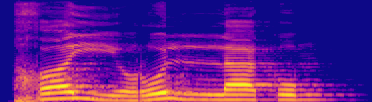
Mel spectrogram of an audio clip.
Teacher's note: Lam idgham bila ghunah. Maka dilebur tanpa dengung. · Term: idgham bila gunna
